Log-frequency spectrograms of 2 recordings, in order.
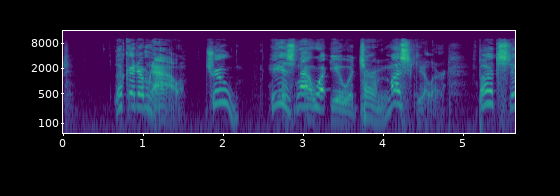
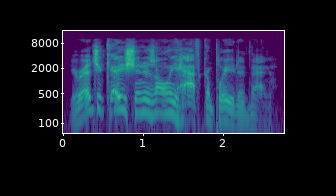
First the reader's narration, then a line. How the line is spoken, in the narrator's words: he said dryly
